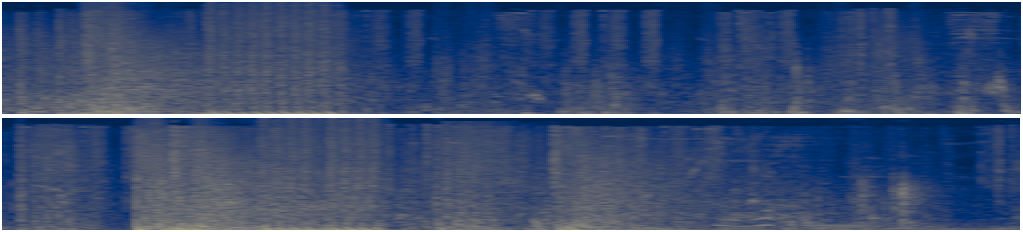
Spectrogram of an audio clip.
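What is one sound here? Rapid clicks and clatter of building pieces snapping into place.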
